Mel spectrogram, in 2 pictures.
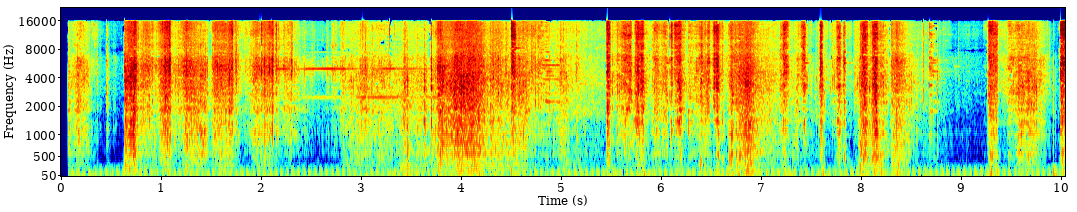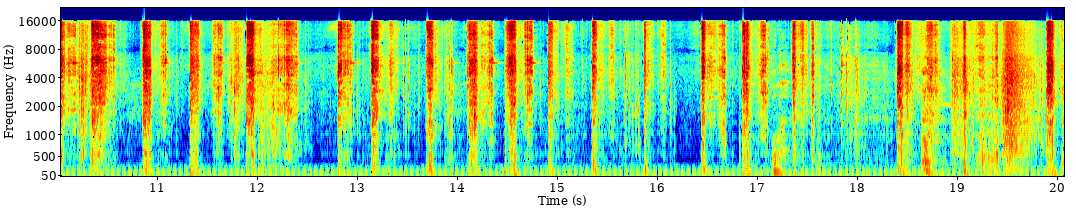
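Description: Metal digging blade scraping and chipping into a dry, crumbly clay bank, with irregular sharp scrapes and knocks and loosened clods crumbling down.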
